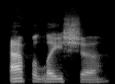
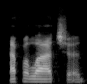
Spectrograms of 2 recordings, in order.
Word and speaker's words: Appalachia: Appalachia? No, it rhymes with come back at ya, the way that Yeats rhymes with hates, not heats. Appalachia, Appalachia doesn't rhyme with euthanasia any more than Eurydice rhymes with cowardice.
